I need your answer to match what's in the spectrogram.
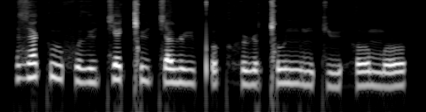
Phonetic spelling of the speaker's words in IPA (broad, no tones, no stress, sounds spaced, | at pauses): z a k u f ʊ ð y c ɛ ǀ y c a ɳ yː pʼ o k h u ɳ o ǀ u ɲ u m c y h o m o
